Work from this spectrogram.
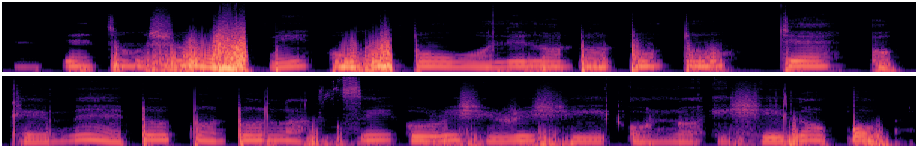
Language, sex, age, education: Yoruba, female, 30-45, tertiary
